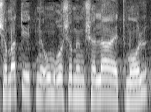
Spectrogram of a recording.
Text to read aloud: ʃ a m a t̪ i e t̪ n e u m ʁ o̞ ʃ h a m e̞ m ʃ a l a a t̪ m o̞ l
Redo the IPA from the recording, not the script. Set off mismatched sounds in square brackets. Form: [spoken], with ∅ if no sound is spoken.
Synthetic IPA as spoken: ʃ a m a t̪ i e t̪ n e u m ʁ o̞ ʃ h a m e̞ m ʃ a l a [e] t̪ m o̞ l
